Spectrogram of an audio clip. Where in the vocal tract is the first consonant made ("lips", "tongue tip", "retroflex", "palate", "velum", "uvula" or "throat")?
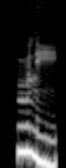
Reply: tongue tip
